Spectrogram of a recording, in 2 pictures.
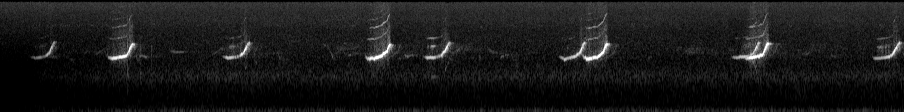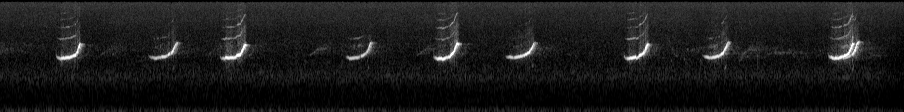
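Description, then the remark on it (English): A willow warbler repeats a soft, rising, nearly two-syllable 'wheat' call, about fourteen times at a steady pace, each clear, over a low background rumble with no voices. “The willow warbler and chiffchaff both call wheat, and can be difficult to distinguish. But the willow warbler is nearly disyllabic and perhaps slightly wistful.”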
